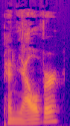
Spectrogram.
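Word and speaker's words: Peñalver: And then, so Diana Penyalver, the emphasis on the N, trying to say it correctly.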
